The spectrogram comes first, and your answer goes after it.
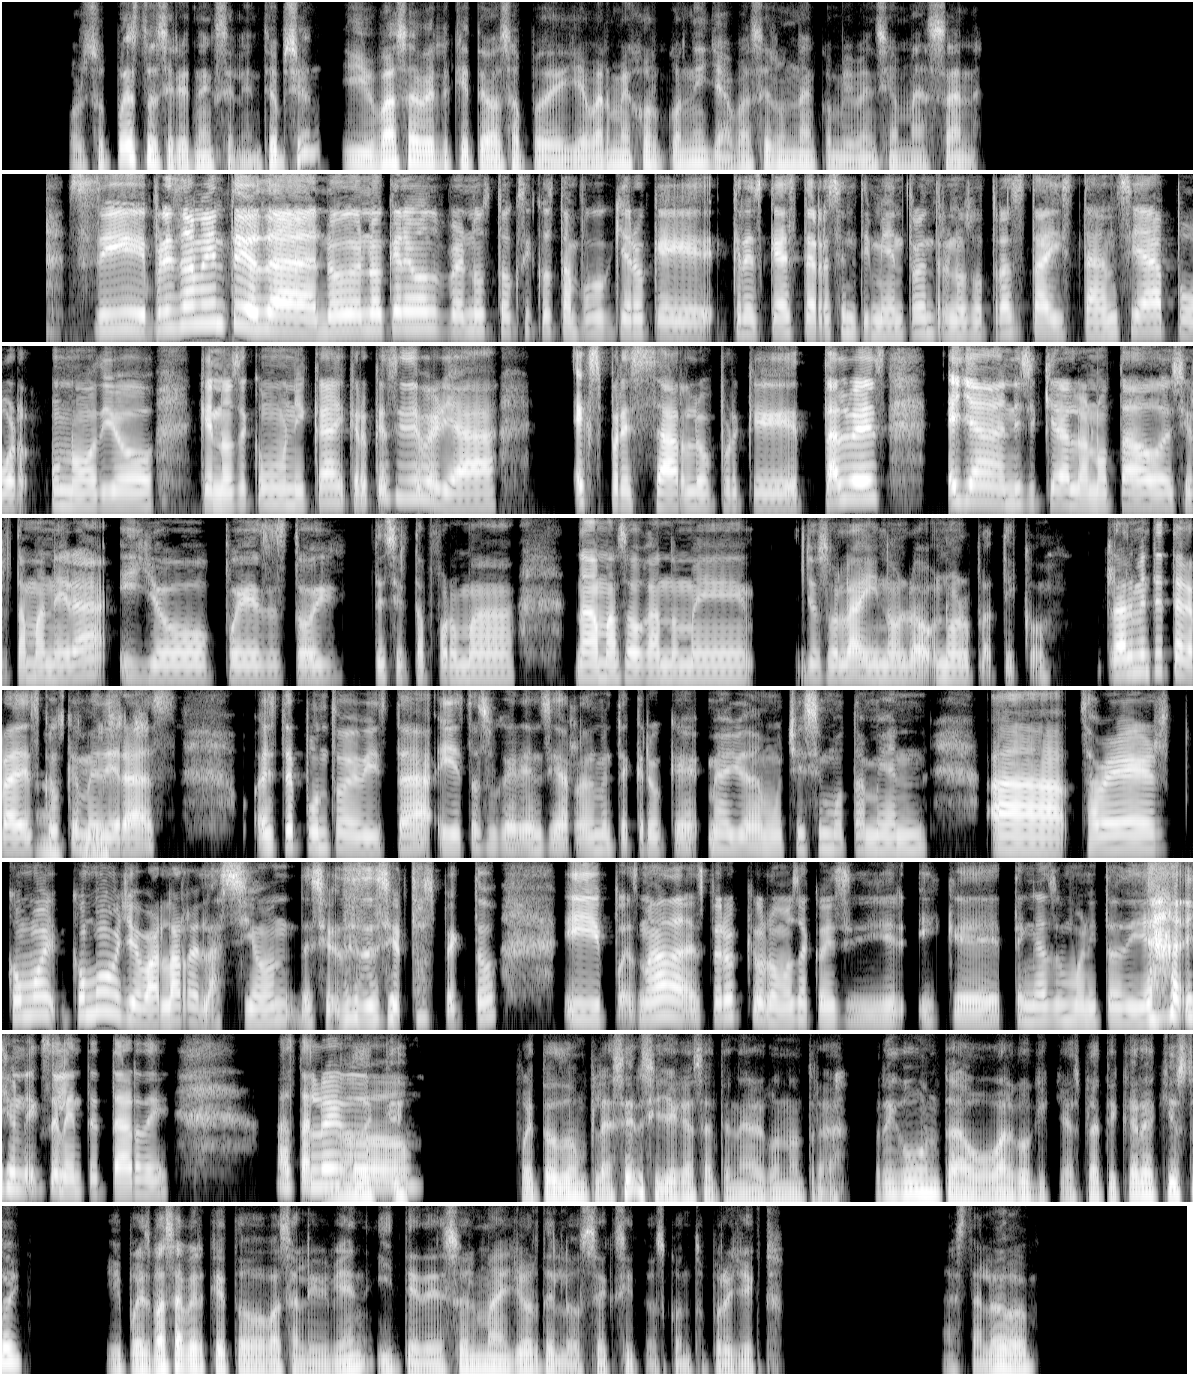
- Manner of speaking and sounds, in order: laughing while speaking: "desde cierto"; chuckle
- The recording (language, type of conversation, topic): Spanish, advice, ¿De qué manera el miedo a que te juzguen te impide compartir tu trabajo y seguir creando?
